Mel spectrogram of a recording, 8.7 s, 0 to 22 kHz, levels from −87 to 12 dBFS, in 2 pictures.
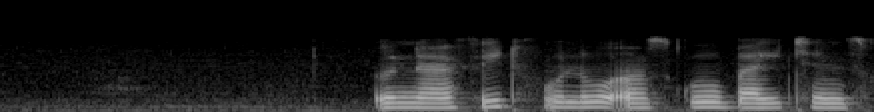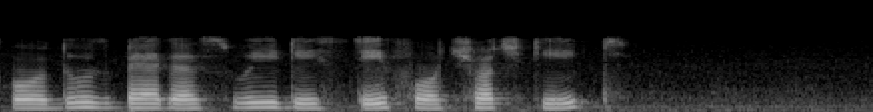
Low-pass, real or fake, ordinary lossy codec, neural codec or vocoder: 5.4 kHz; fake; none; codec, 16 kHz in and 24 kHz out, 2.2 kbps, FireRedTTS-2 codec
